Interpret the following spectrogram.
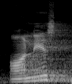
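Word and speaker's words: honest: ऑनेस्ट में H silent है तो साउंड ओ से हो रहा है, ऑनेस्ट का मतलब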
